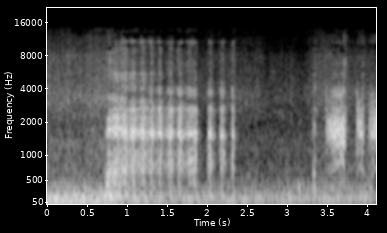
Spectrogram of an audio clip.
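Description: A man laughing in two bouts, from about a second in and again near the end, over the steady low rumble of a moving vehicle heard from inside its cabin.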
